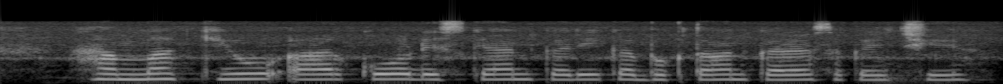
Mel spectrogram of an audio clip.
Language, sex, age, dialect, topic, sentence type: Maithili, female, 51-55, Angika, banking, question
